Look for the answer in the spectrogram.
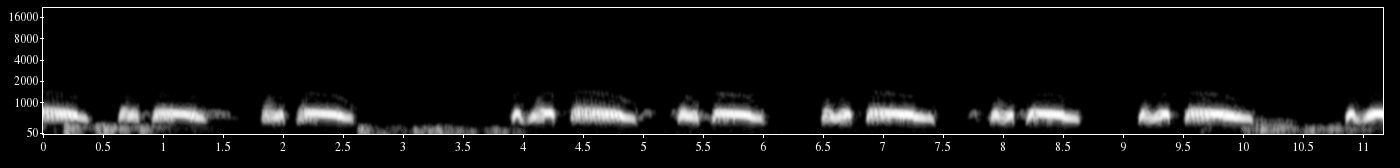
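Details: Spotted dove with a big voice calling to lure other doves in thúc gù style: rapid series of paired coos, short then falling, about one pair per second, with some low thumping noise at the start and end.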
